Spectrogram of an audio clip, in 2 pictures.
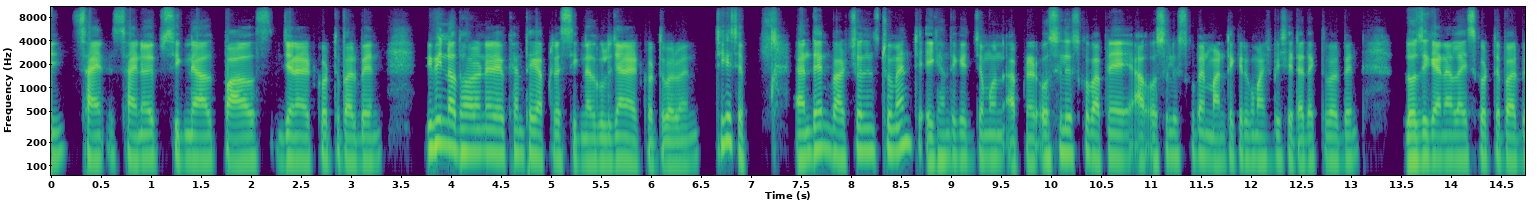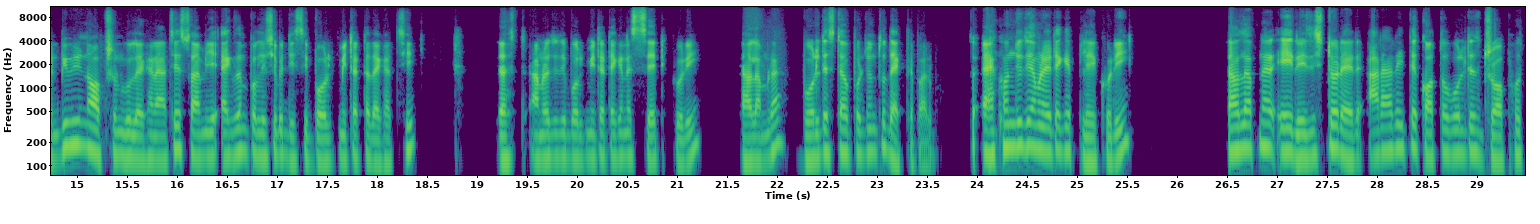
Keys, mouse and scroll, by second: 0.2 click, 7.7 click, 17.4 click, 23.7 right click, 25.9 click.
